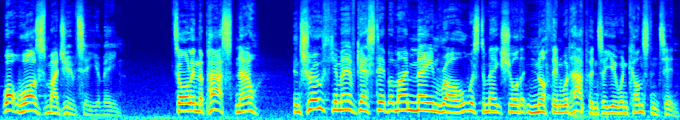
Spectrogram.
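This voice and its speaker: Man acting brooding soldier, higher-set voice. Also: moderate pace, close to an everyday voice. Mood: reflective. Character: gruff, battle-worn male mercenary master of arms, guilt-ridden, loyal. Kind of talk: video game dialogue acting.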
